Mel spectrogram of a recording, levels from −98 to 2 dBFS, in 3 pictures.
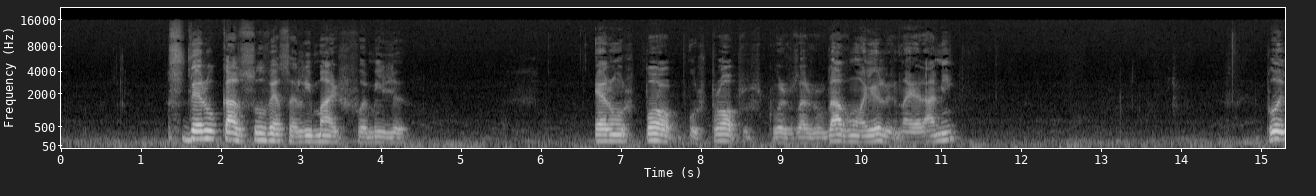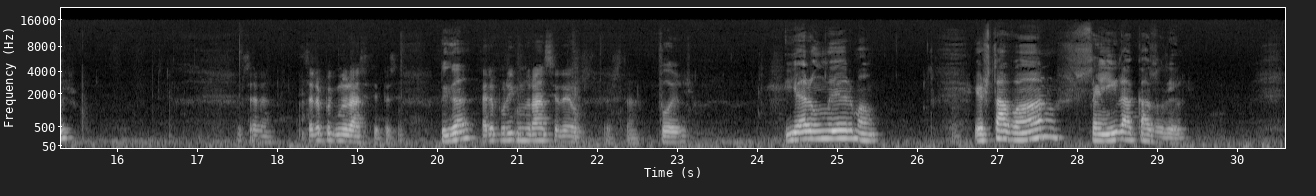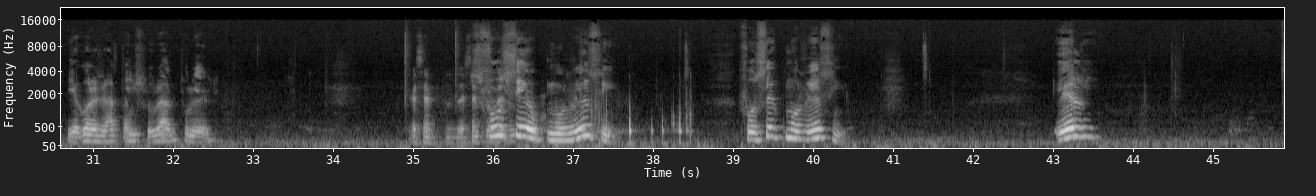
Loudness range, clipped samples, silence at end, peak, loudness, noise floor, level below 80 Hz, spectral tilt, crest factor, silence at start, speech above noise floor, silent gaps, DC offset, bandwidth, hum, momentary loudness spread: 11 LU; under 0.1%; 0 s; -10 dBFS; -30 LUFS; -60 dBFS; -60 dBFS; -6 dB/octave; 22 dB; 0.7 s; 30 dB; none; under 0.1%; 16 kHz; none; 20 LU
